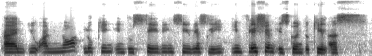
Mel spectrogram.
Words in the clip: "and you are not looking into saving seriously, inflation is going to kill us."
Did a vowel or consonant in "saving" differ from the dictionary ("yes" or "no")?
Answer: no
